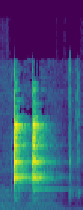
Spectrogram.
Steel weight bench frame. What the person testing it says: here where it's dead it doesn't continue to ring very long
